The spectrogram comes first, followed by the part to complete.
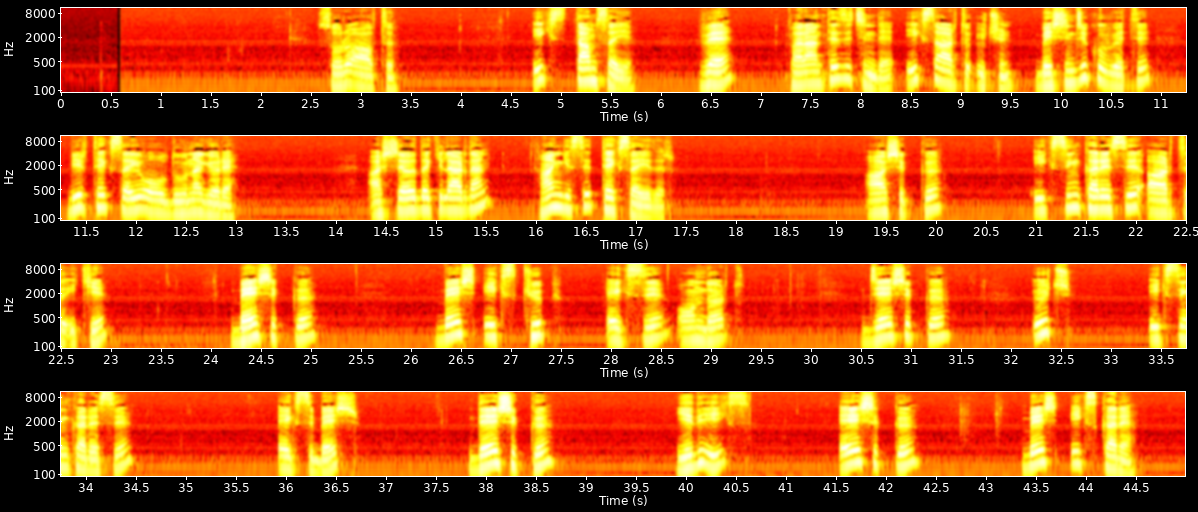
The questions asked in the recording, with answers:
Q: X tam sayı ve parantez içinde x artı 3'ün 5. kuvveti bir tek sayı olduğuna göre aşağıdakilerden hangisi tek sayıdır?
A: Doğru cevap C şıkkı.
